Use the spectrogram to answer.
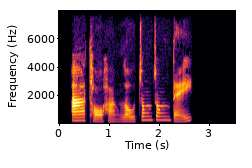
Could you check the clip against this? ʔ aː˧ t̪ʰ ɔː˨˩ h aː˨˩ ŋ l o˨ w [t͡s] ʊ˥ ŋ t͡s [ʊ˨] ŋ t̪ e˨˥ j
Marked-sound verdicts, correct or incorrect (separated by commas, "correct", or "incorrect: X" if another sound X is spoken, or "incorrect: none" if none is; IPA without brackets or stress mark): correct, incorrect: ʊ˥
